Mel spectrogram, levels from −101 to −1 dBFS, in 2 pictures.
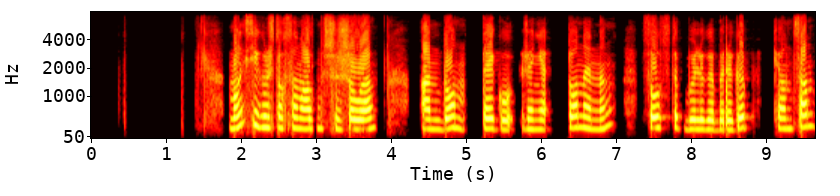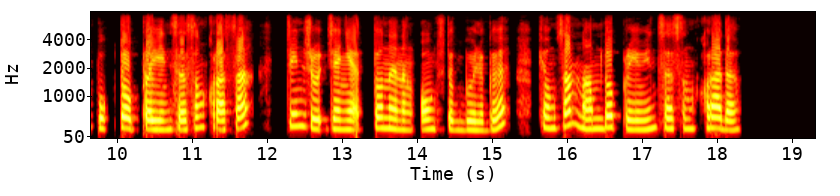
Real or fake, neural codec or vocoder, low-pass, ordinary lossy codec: real; none; 7.2 kHz; none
